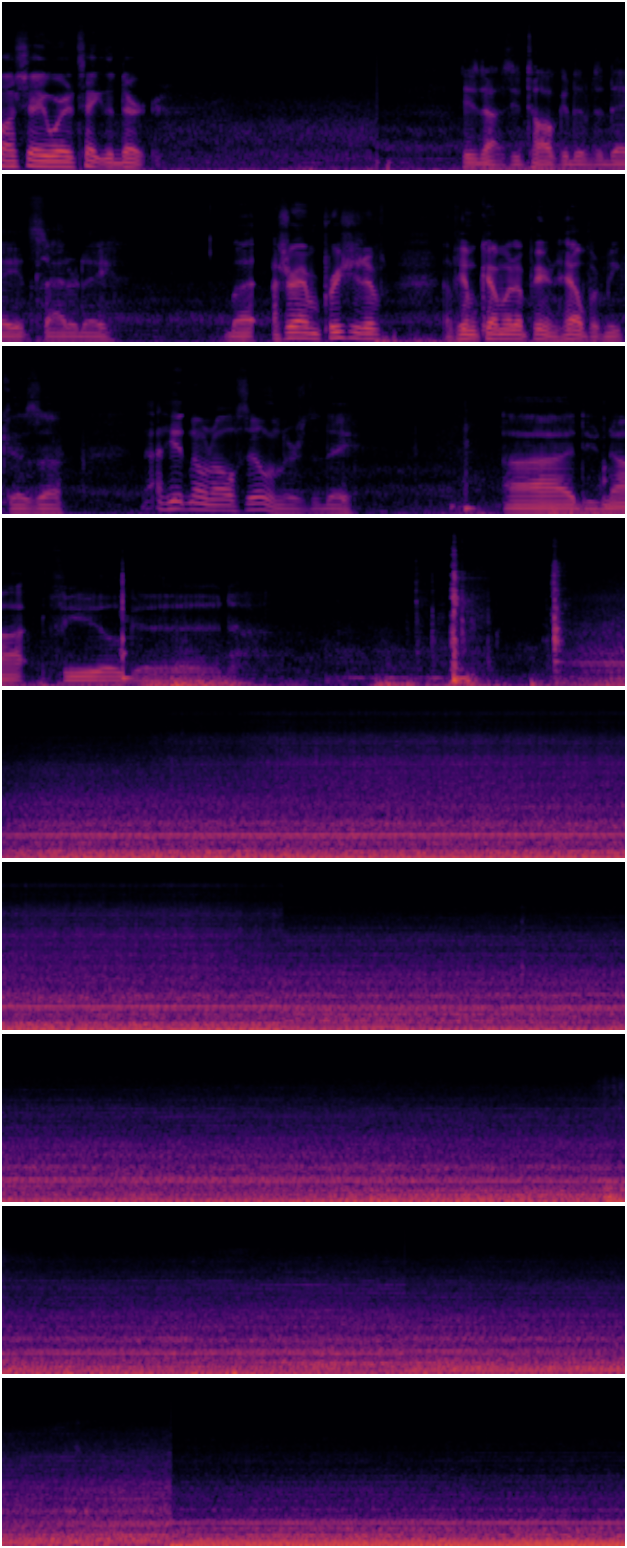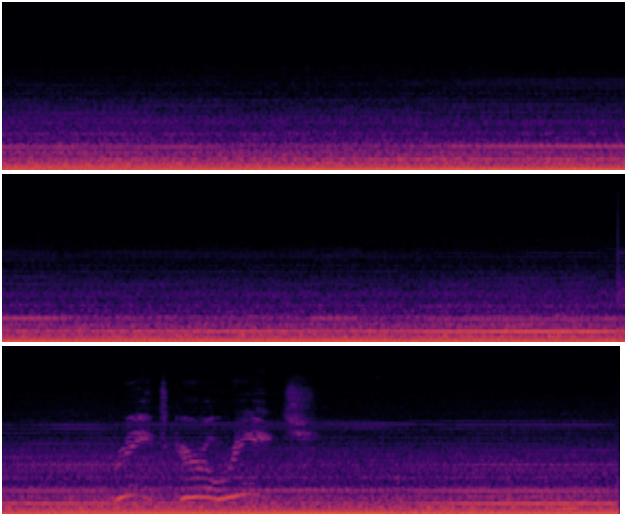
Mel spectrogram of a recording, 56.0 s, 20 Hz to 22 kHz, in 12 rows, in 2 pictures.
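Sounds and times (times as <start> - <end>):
excavator diesel engine running: 18.4 - 56.0.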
